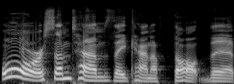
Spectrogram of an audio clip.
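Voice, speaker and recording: Here a woman talks at a moderate pace and fairly low pitch in an unremarkable speaking voice. The recording is very clean, with a silent background. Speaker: podcast host and author. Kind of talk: personal testimony.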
